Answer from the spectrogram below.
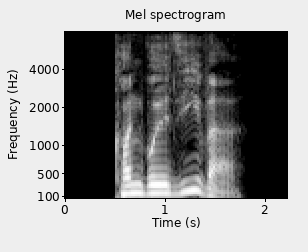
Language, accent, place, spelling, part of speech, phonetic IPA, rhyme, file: German, Germany, Berlin, konvulsiver, adjective, [ˌkɔnvʊlˈziːvɐ], -iːvɐ, De-konvulsiver.ogg
- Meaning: inflection of konvulsiv: 1. strong/mixed nominative masculine singular 2. strong genitive/dative feminine singular 3. strong genitive plural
